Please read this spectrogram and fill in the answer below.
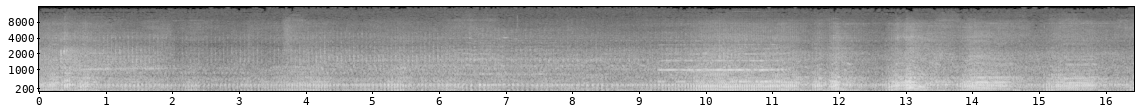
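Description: KTM Duke 200's single-cylinder engine running at low speed in slow traffic, its revs rising and falling a few times in the second half.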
